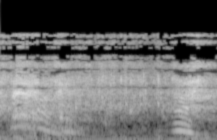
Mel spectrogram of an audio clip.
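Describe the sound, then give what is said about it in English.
Water splashes and sloshes continuously, fairly loud, in a crypt filled with water, as if someone is wading through it, with a voice straining and groaning faintly beneath the churning. “Look, the crypt is filled with water, just like you said.”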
